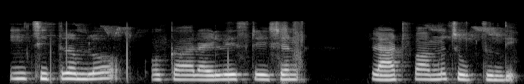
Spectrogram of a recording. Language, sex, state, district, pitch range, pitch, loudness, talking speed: Telugu, female, Telangana, Mahabubabad, 220-255 Hz, 230 Hz, -14 LUFS, 105 wpm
